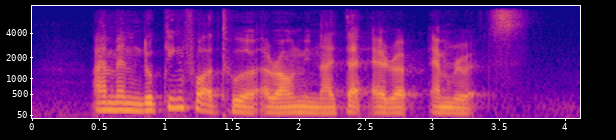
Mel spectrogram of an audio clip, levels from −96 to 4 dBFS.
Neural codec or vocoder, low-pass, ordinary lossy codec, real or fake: codec, 16 kHz in and 24 kHz out, 0.6 kbps, FocalCodec, streaming, 2048 codes; 7.2 kHz; Opus, 64 kbps; fake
